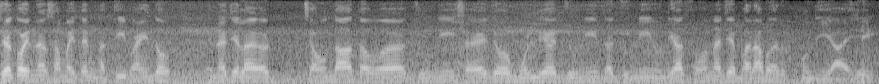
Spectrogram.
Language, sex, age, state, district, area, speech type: Sindhi, male, 30-45, Gujarat, Surat, urban, spontaneous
